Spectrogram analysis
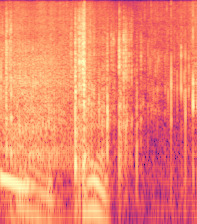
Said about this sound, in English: I'll just munch on the tops of these palm trees.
